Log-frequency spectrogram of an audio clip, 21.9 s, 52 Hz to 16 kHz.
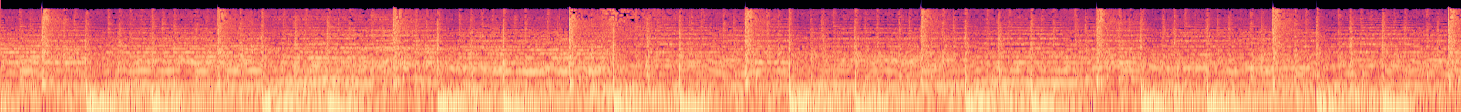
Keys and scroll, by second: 1.7 ctrl+alt+z, 2.9 ctrl+s, 8.3 ctrl+alt+z, 8.8 ctrl+alt+z, 13.0 [, 15.1 ctrl+s, 18.7 ctrl+s, 19.9 ctrl+alt+z, 20.0 ctrl+s, 20.6 ].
